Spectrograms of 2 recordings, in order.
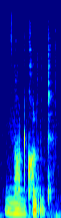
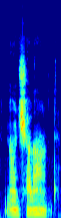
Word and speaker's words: nonchalant: of non-coland non-collant yeah I guess it's not correct pronunciation non-colent nonchalant where the you know sometimes English has no logic and you just you know have to for long stupid pronunciation nonchalant nonchalant behaving in a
